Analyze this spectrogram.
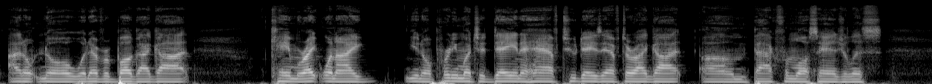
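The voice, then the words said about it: Sick, under-the-weather voice. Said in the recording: “As you can hear from my voice, I'm still under the weather and sick.”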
